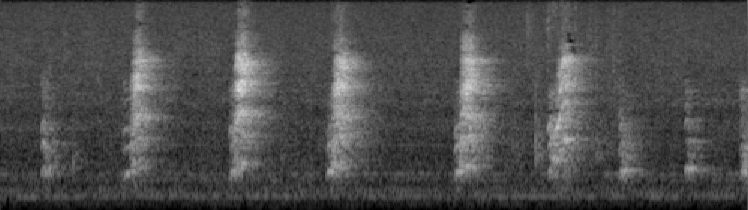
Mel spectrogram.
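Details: A meerkat on its second day in a new home gives sharp, dog-like barks about every half second over a low indoor hum.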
